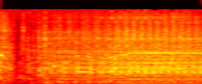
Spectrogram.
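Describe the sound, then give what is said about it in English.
Sewing machine stitching athletic shorts in a small sewing shop, a steady, fast mechanical whir and rattle that runs without pause from start to end. “A small group of women cut, stitch, and sew at ZD's sewing shop in Columbia.”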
